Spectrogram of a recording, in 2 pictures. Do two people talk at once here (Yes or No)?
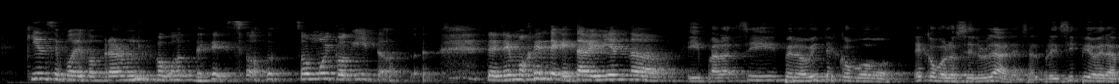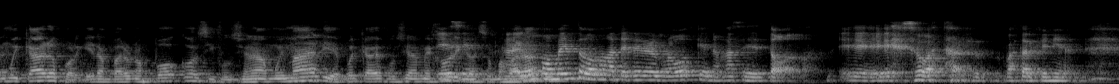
Yes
